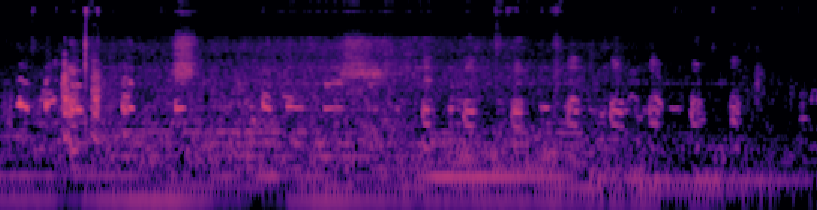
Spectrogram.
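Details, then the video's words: Chickens on a chicken farm, roosters and hens making noise: a busy flock of short clucks around one kilohertz repeating irregularly, with a steady low mechanical hum underneath throughout. "Moment of the sound of a chicken farm, roosters and hens making noise"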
